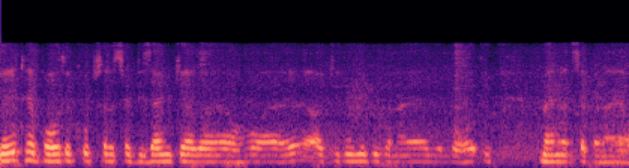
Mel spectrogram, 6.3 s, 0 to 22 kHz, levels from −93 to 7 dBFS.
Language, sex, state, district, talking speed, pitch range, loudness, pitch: Hindi, male, Odisha, Khordha, 135 wpm, 155-170 Hz, -18 LUFS, 165 Hz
